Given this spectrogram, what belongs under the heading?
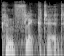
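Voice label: "conflicted", British English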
